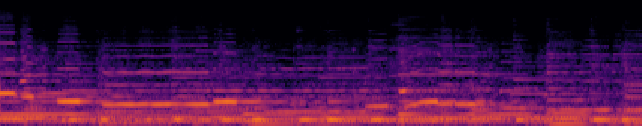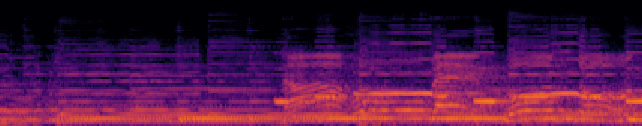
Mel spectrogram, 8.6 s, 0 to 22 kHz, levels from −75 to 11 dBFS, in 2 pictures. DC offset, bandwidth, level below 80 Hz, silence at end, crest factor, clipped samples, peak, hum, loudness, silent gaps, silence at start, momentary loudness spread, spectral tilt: under 0.1%; 14.5 kHz; -58 dBFS; 0 s; 14 dB; under 0.1%; -8 dBFS; none; -22 LUFS; none; 0 s; 8 LU; -6.5 dB/octave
